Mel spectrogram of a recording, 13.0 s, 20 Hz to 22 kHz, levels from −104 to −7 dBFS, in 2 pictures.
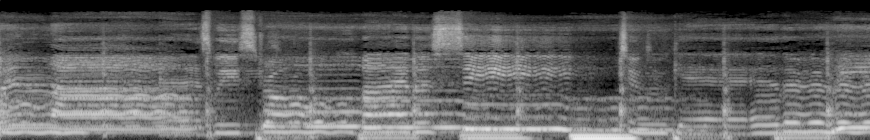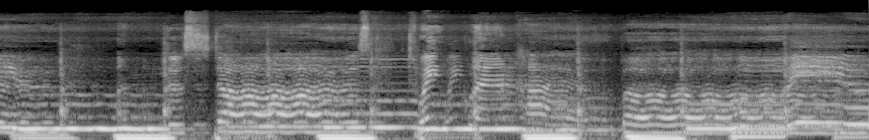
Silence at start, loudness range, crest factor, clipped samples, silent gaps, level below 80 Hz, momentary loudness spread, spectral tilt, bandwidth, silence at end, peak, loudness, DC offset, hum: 0 s; 4 LU; 14 dB; under 0.1%; none; -28 dBFS; 11 LU; -5.5 dB/octave; 15 kHz; 0 s; -8 dBFS; -25 LUFS; under 0.1%; none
